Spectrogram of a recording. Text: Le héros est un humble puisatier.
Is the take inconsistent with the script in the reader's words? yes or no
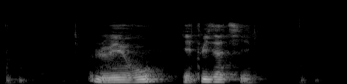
yes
